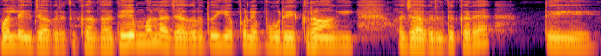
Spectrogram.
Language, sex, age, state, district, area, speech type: Dogri, female, 45-60, Jammu and Kashmir, Samba, rural, spontaneous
